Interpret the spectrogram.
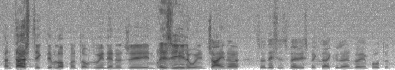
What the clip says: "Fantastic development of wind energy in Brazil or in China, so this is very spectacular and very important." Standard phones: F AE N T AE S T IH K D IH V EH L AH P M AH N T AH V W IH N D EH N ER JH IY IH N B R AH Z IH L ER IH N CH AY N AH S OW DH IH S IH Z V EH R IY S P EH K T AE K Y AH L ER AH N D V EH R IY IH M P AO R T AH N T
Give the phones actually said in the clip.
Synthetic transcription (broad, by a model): F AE N T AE S T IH K D IH V EH L AH P M AH N T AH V W IH N D EH N ER JH IY IH N B R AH Z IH L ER IH N CH AY N AH S OW DH IH S IH Z V EH R IY S P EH K T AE K Y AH L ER AH N D V EH R IY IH M P AO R T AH N T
